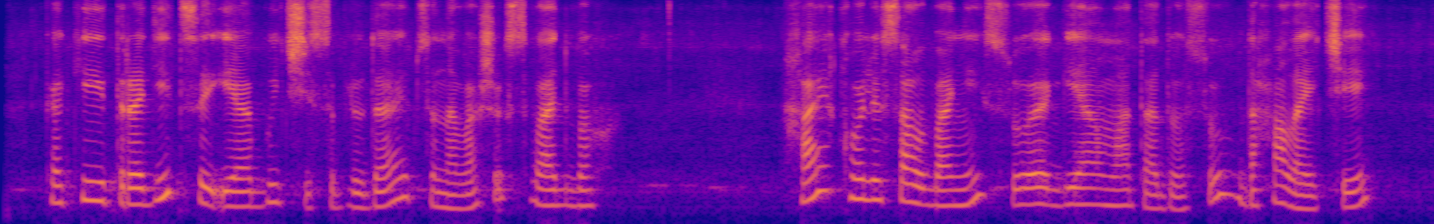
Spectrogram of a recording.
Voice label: свадьба нанайский

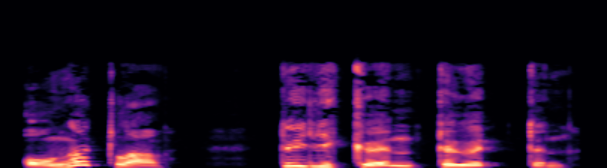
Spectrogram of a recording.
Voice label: ЭВЕНСКИЙ; Нос

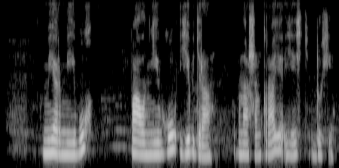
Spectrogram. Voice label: Край нивхский язык

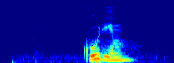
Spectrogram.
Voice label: свадьба эвенкийский

